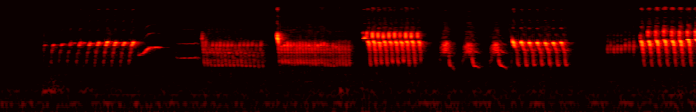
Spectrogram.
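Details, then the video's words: Professional canary song: varied bursts of buzzy, rattling trills alternating with short, sharp down-slurred whistles, separated by brief pauses, over a soft low background hum. "تغريد كناري احترافي"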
